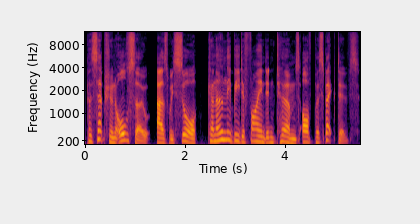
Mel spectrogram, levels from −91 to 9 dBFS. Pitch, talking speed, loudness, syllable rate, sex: 155 Hz, 140 wpm, -18 LUFS, 4.3 syllables/s, male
